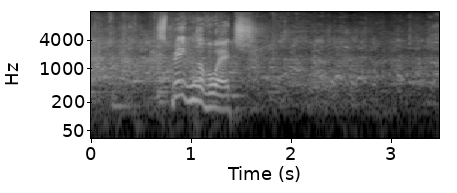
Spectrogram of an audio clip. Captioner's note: piano riff; laughter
